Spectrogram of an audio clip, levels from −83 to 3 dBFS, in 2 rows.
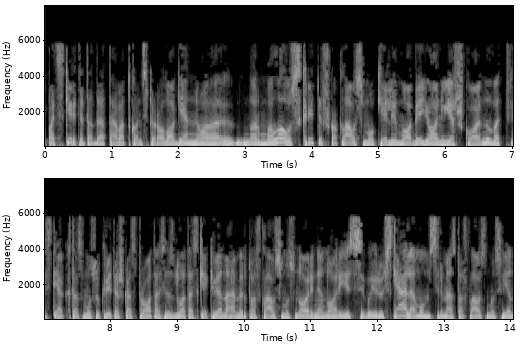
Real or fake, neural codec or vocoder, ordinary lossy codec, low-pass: real; none; MP3, 24 kbps; 7.2 kHz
